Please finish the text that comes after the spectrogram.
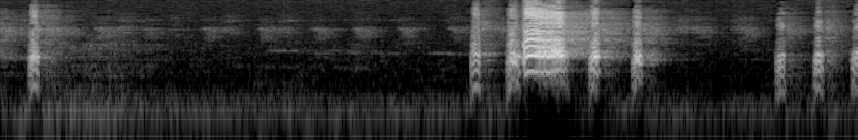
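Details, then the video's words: Red junglefowl hen in the wild, calling to attract a male. A lone cluck comes first, then a rapid burst of clucks rising to a loud, raspy squawk, followed by more short clucks after a pause. "le bruit d'une poule sauvage,เสียงไก่ป่าร้องหาถู่หาตัวผู้,ສຽງໄກ່ປ່າຮ້ອງຫາຄູ່ຮັກ, poj qaib qus see"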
